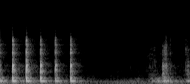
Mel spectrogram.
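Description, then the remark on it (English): Five quick, evenly spaced knocks on a door ring out sharp, followed by a brief pause and a couple of softer, muffled sounds. “I'll knock again.”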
